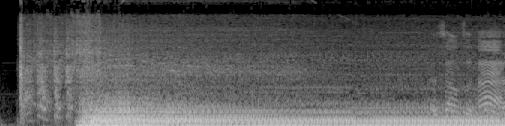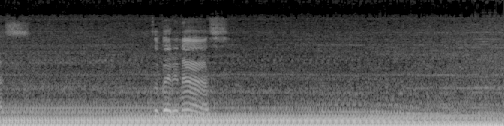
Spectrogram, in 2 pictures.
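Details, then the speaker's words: First startup of a Subaru STI after timing belt and water pump replacement: cranks briefly, catches at once and settles into a steady, even idle with no knocks or ticks; sounds healthy. "All right, here's the first startup after the timing belt job."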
